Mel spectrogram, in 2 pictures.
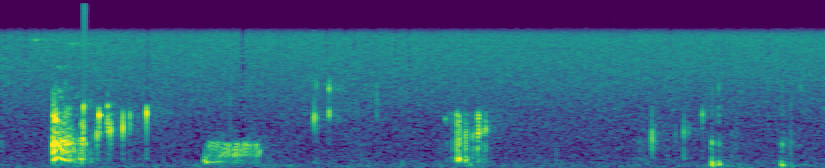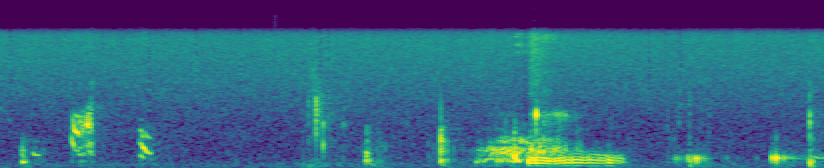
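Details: Hungry young women's stomach growling: irregular gurgles and squeaks with a longer low rumble; ordinary bowel sounds from an empty stomach.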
